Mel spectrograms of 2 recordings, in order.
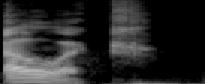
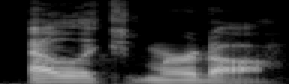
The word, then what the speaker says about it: Alex Murdaugh: Alex Murdaugh chose to pronounce his name Alec, not Alec, to differentiate him from his dad. Okay, apparently it's Alec, not Alex. Alec Murdaugh. Okay, noted.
